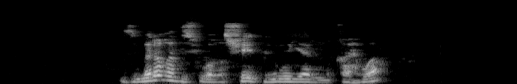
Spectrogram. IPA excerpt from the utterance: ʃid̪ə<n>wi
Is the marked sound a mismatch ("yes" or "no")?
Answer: no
